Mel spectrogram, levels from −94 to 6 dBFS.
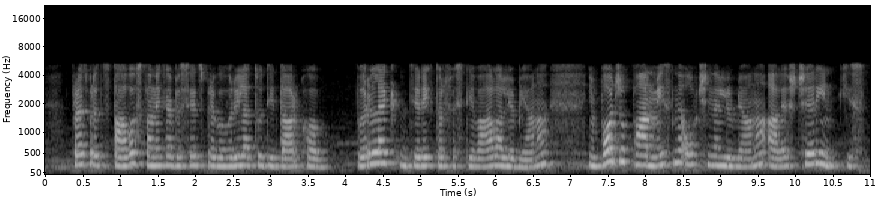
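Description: Nothing in the speech stood out as a technical problem on listening.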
